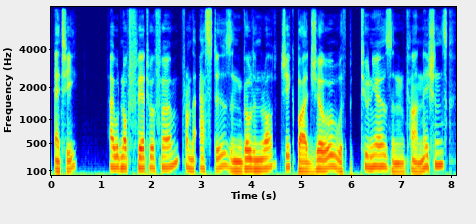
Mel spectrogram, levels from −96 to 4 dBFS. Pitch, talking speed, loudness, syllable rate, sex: 130 Hz, 150 wpm, -18 LUFS, 3.9 syllables/s, male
